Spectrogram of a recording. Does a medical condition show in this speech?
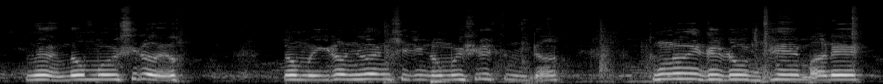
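Yes: brain lesion disability.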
